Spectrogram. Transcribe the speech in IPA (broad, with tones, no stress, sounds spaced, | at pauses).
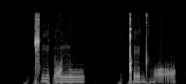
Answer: ǁ i˥ ɗ ɔ˧ n u˧ | ǃ ɪ˥˧ dʱ ɔ̰˥˧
